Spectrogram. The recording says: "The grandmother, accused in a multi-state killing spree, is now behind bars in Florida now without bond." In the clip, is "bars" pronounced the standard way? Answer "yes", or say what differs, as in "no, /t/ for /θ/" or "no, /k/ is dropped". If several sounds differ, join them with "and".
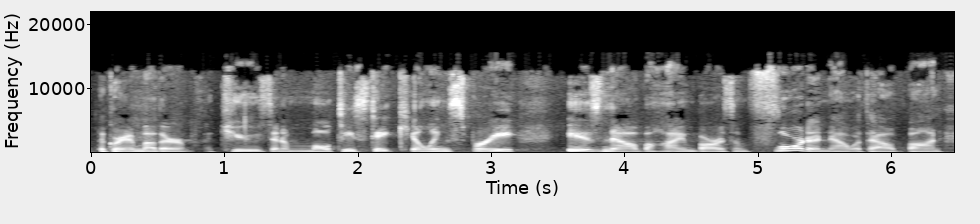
yes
